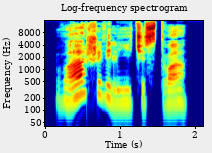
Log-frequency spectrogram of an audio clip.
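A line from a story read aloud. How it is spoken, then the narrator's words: Soothing tone. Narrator (Russian): успокаивающим тоном начал Миллер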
